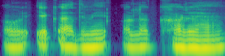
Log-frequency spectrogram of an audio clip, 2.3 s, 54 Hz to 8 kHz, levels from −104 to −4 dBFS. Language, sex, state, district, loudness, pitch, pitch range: Hindi, male, Bihar, Patna, -19 LUFS, 120 Hz, 120-130 Hz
